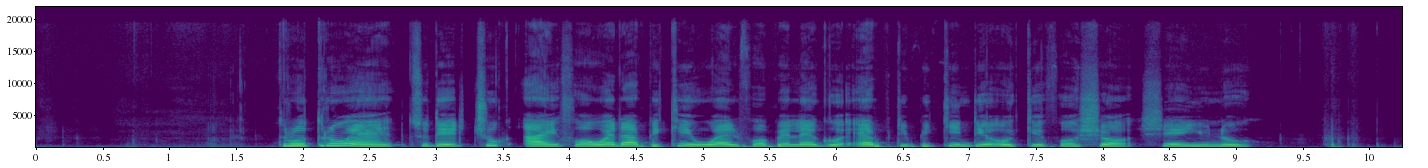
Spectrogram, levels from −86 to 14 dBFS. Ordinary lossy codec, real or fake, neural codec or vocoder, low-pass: none; real; none; 19.8 kHz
